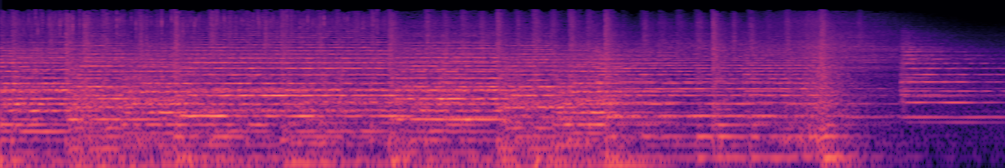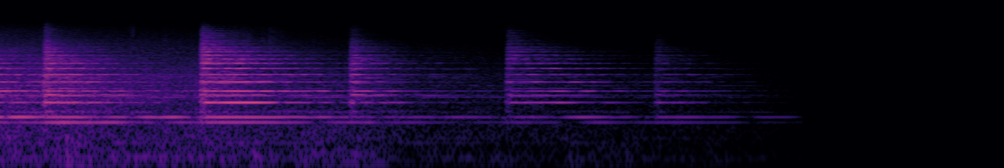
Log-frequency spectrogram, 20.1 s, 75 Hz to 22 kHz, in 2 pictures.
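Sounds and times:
church bell tolling: 9.0s - 17.2s.

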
